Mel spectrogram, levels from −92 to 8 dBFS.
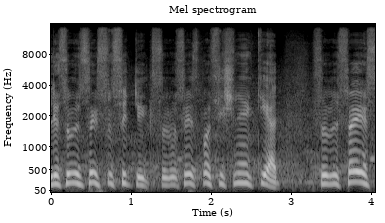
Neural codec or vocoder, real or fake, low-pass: codec, 44.1 kHz, 3.4 kbps, Pupu-Codec; fake; 14.4 kHz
